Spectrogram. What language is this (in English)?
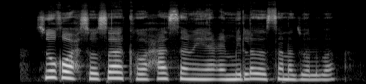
Somali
